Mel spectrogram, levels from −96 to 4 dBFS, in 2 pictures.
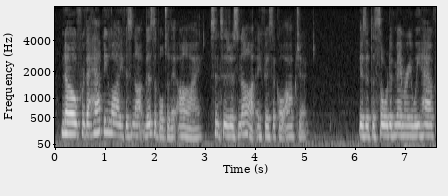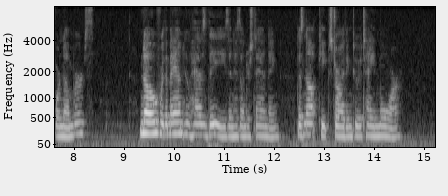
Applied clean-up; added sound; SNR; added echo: none; none; none; none.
